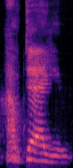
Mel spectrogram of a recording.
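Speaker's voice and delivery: very low, slow indignation; slow, low-pitched pretend outrage; mock seething. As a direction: draw it out low, as contained mock anger. Acts out seething, voice far lower.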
